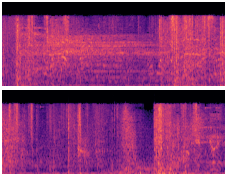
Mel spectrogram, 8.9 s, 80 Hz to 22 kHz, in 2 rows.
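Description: Gunfire rattles through a Red Dead Redemption gameplay scene on PS5, with repeated shots and bursts layered over a steady game soundscape, loud and close, while a voice talks over parts of it.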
